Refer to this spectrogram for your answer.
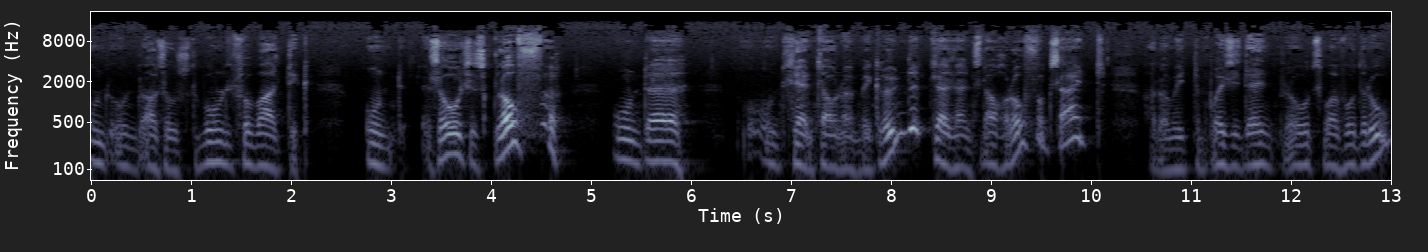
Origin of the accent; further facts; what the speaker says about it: Switzerland; Und als Schweizer Politiker bin ich jetzt nur einmal verantwortlich, dass die Schweiz keinen Krieg überkommt.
